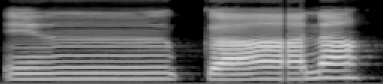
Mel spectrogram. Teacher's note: हमज़ा को नून साकिन से मिलाएंगे, इक्फा करेंगे, आवाज़ को नाक में रुकेंगे।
